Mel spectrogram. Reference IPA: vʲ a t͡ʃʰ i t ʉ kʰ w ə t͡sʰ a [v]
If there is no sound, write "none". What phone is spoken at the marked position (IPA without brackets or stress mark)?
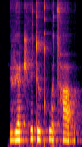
b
